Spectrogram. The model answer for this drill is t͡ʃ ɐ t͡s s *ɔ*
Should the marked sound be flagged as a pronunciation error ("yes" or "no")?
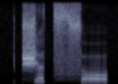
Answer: yes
